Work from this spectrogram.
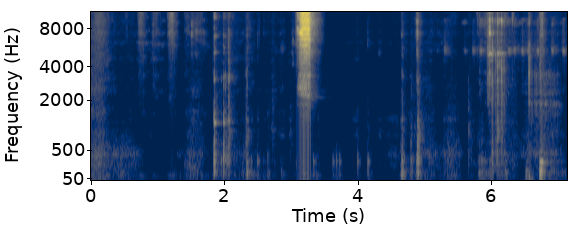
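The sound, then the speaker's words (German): Glass clinks and handling taps from a small 0.33-litre bottle of dark unfiltered beer being opened, a few light irregular knocks with one short, sharp burst midway, otherwise quiet with no talk. “Vulkan äh, dunkel unfiltriert, hat 5,1 Umdrehung, eine 0,33er Flasche, und äh, die teste ich jetzt mal für euch.”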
